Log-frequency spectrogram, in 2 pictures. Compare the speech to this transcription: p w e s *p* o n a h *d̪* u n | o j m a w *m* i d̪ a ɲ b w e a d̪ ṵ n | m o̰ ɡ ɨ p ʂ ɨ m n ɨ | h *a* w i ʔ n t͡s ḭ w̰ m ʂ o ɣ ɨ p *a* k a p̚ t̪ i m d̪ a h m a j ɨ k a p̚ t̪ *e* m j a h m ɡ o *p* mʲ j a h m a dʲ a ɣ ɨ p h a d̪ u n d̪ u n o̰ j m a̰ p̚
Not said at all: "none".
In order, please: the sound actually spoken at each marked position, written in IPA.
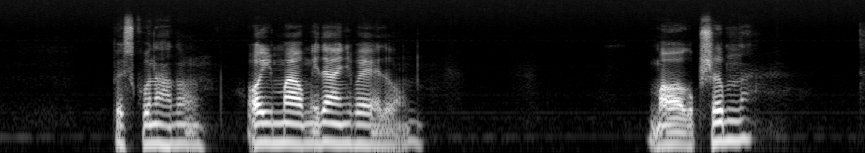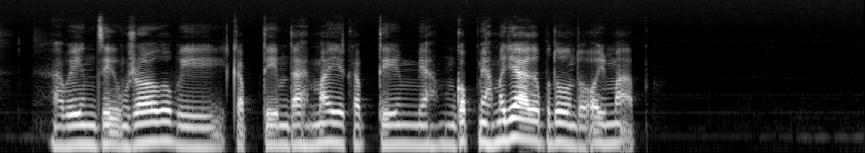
k, d̪, m, a, i, i, p

